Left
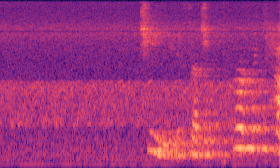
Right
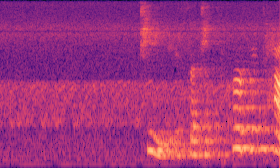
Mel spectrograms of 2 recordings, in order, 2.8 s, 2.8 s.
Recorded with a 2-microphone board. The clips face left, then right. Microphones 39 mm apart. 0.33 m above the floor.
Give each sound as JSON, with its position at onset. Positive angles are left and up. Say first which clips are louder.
{"t": 1.4, "sound": "a woman speaking", "louder": "right 3 dB", "side_deg": -55, "distance_m": 5.0}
